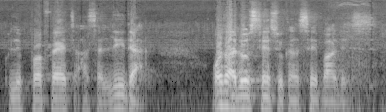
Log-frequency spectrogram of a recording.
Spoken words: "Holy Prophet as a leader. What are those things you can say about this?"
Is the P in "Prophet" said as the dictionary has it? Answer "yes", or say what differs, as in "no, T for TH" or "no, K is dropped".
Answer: yes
